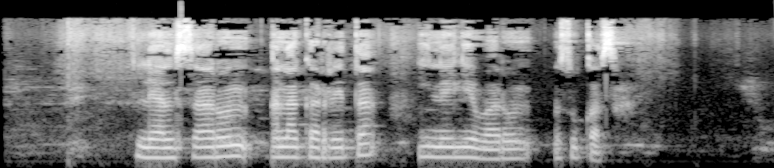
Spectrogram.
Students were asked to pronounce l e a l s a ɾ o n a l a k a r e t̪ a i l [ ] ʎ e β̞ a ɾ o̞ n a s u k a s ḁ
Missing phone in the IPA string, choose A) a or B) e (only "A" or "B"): B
